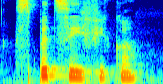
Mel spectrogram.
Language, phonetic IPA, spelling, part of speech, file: Ukrainian, [speˈt͡sɪfʲikɐ], специфіка, noun, Uk-специфіка.ogg
- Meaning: specific character, specificity, specifics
